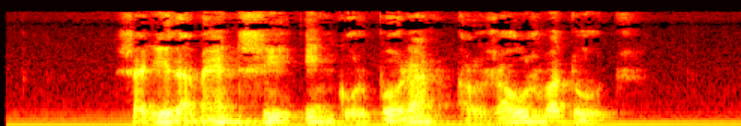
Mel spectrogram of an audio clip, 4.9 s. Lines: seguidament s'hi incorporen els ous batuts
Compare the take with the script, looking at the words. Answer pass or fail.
pass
